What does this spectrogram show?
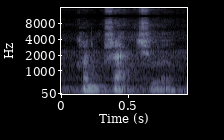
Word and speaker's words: contractual: In the same way, contract and contractual.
